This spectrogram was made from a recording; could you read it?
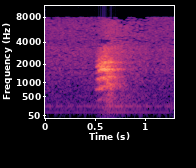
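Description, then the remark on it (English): A single short dog bark, moderately loud, over a steady low background hum, with no other sounds around it; the dog is barking at a raccoon at the door waiting to be fed. “My dog is barking at the raccoon that's at the door waiting to be fed.”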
